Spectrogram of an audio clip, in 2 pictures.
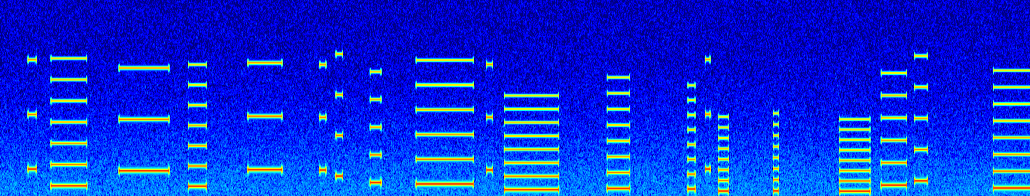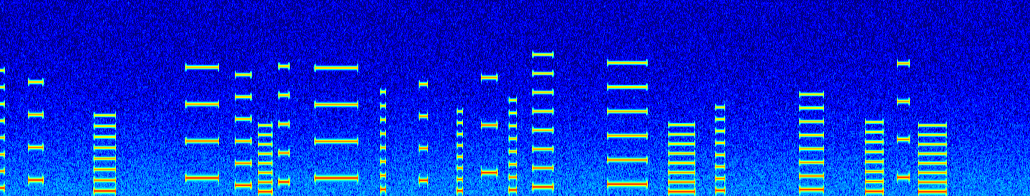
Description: Electronic bleeps of random pitch and length. There is no code.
